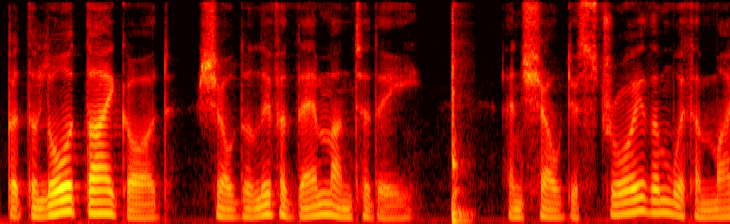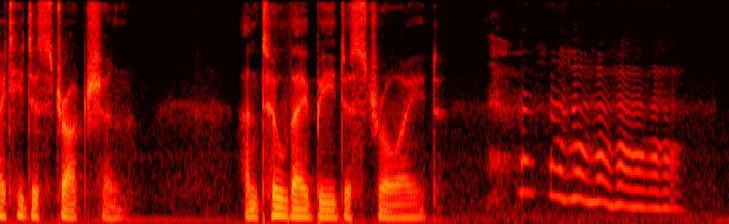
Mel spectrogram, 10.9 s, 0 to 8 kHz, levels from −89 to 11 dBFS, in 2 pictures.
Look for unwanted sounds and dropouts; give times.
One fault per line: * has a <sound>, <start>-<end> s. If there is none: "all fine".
* has a tap, 3.4-3.6 s
* has a laugh, 9.1-10.7 s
